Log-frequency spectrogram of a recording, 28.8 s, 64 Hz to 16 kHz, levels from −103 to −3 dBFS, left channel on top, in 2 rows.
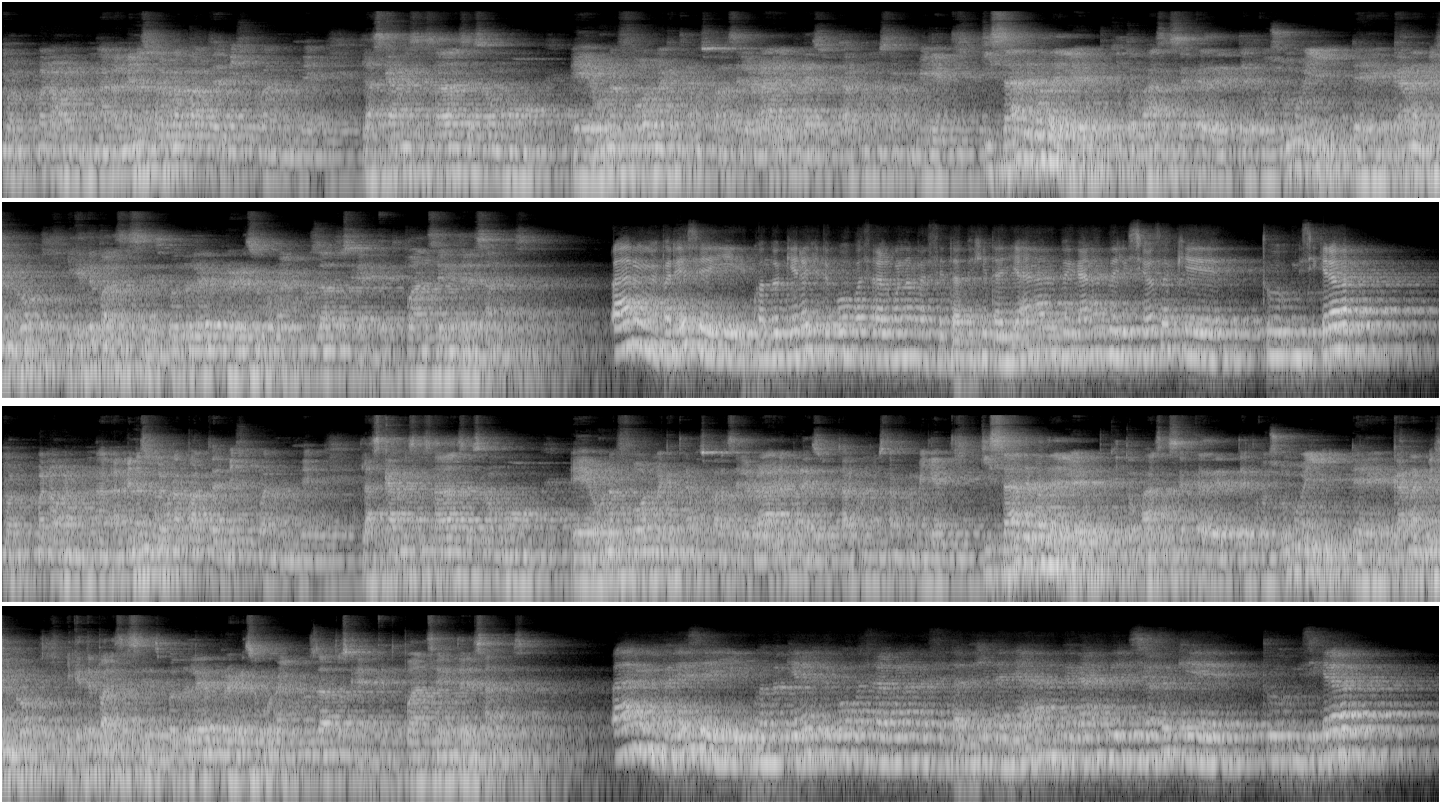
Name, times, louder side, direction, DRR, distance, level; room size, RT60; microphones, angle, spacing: voice 1, 0.0-19.6, equal, 50° right, -5 dB, 0.7 m, -29 dB
voice 2, 20.5-26.6 27.0-27.8, left 2 dB, 90° left, 2 dB, 0.4 m, -27 dB
3.9 x 3.1 x 3.0 m, 2.9 s
head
